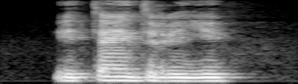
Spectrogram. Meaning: second-person plural conditional of éteindre
- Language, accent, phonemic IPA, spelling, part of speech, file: French, Canada, /e.tɛ̃.dʁi.je/, éteindriez, verb, LL-Q150 (fra)-éteindriez.wav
